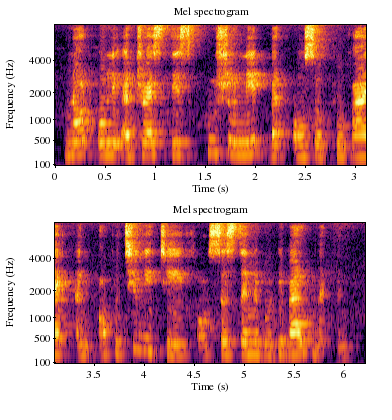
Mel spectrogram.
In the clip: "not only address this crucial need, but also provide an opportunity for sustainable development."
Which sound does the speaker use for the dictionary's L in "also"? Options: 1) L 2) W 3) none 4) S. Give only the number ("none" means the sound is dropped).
1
